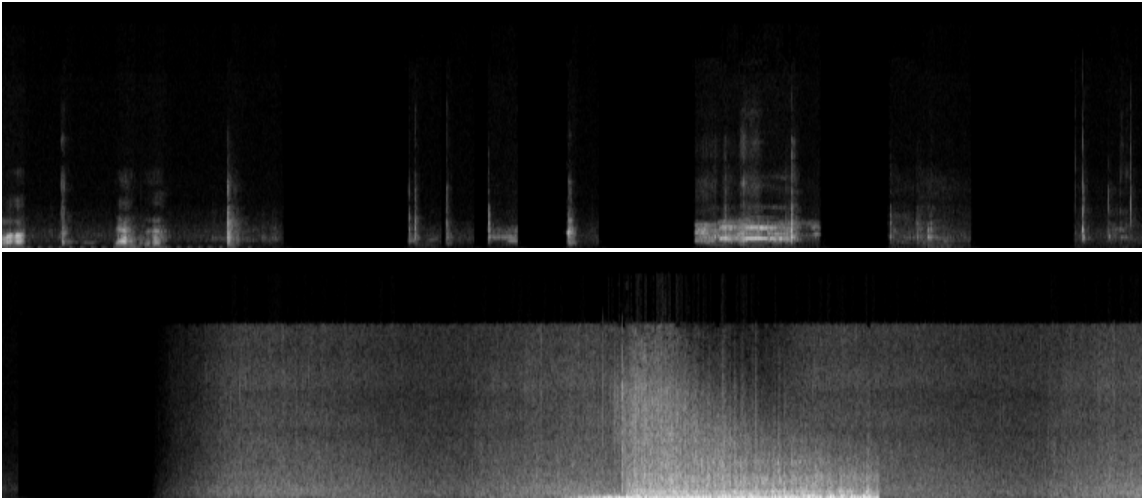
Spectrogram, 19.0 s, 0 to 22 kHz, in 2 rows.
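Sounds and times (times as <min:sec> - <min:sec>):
sea surf: 0:10.9 - 0:19.0
wind blowing on microphone: 0:13.8 - 0:17.0.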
